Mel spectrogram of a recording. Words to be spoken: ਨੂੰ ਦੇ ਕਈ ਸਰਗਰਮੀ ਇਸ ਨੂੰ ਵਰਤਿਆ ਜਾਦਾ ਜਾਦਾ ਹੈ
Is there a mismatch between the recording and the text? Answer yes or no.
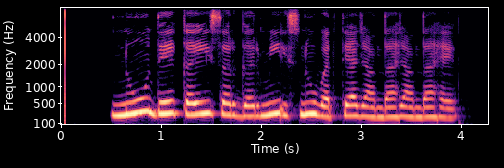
no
